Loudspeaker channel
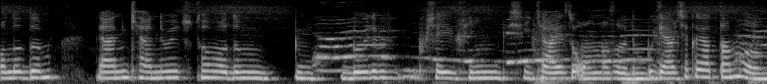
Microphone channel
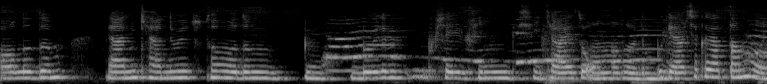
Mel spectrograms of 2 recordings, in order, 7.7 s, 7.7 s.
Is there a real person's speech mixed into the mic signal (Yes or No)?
No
